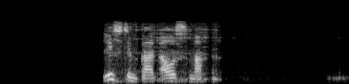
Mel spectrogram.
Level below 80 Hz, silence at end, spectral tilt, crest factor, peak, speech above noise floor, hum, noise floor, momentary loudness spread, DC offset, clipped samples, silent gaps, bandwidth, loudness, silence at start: -64 dBFS; 1.3 s; -2 dB/octave; 20 dB; -2 dBFS; 67 dB; none; -83 dBFS; 14 LU; under 0.1%; under 0.1%; none; 8.2 kHz; -16 LUFS; 1.05 s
